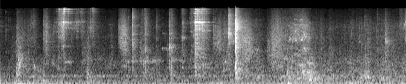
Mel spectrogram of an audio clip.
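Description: Faint movement and handling noise: scattered soft clicks, scrapes and rustles, with one sharper click a little past halfway.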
